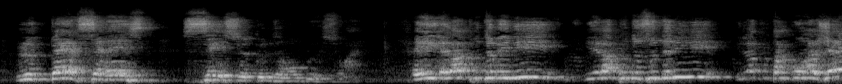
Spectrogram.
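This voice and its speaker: Audible room echo surrounds a voice with lively intonation at a fairly slow pace. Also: man, extremely high pitch for a man. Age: 70s. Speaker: pastor. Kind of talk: sermon.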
